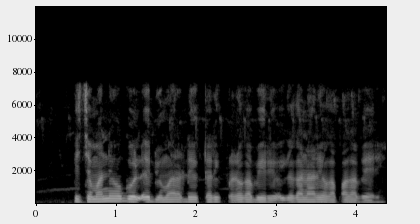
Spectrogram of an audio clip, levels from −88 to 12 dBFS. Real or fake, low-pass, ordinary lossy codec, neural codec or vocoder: real; 7.2 kHz; none; none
